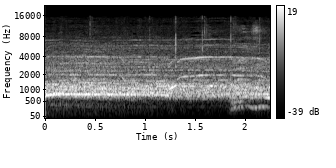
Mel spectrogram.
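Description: A voice holds one long high shout-like note over crowd cheering while the band's beat drops out.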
